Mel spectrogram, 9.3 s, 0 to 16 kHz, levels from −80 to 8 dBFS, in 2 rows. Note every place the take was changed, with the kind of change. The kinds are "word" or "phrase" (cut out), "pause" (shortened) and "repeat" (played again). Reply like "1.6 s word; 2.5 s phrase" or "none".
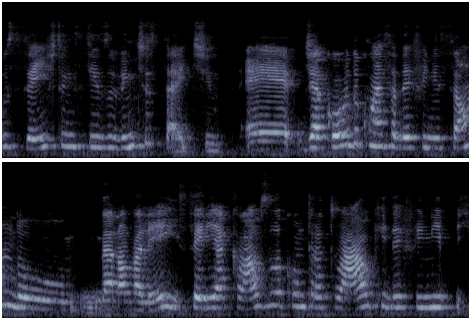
2.3 s pause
